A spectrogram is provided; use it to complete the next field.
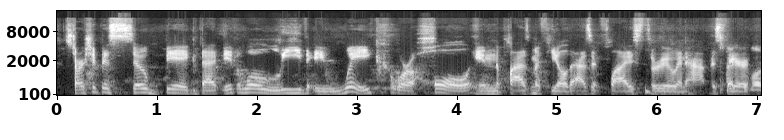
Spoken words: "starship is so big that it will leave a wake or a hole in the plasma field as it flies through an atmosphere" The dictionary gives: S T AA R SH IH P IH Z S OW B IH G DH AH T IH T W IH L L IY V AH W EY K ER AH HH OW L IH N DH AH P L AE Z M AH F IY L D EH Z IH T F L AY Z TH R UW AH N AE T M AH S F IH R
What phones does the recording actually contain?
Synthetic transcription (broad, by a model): S T AA R SH IH P IH Z S OW B IH G DH AH T IH T W IH L L IY V AH W EY K ER AH HH OW L IH N DH AH P L AE Z M AH F IY L D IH Z IH T F L AY Z TH R UW AH N AE T M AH S F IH R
